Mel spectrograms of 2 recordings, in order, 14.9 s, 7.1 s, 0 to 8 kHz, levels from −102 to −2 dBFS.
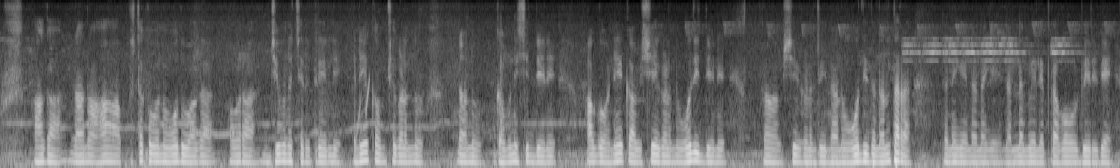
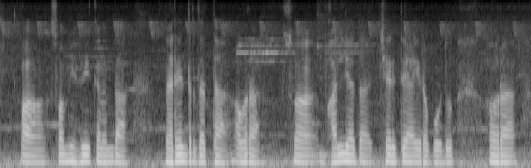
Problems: background sounds at intervals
